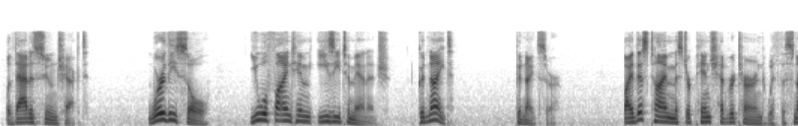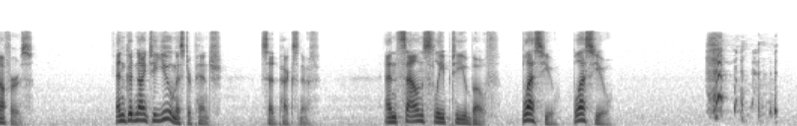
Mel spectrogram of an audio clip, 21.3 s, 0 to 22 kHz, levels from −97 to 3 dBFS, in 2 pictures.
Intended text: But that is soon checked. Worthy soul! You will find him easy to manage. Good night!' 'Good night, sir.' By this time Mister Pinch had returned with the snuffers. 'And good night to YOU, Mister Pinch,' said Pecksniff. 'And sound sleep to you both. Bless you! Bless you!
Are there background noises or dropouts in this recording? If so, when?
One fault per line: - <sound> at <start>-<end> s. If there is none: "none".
- laugh at 20.0-21.0 s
